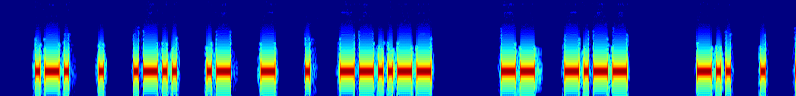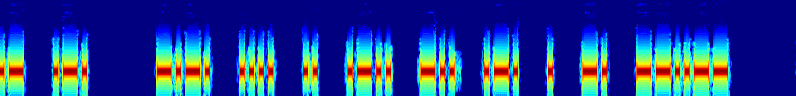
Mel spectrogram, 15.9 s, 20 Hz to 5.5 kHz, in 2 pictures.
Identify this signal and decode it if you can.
Morse code, heard as a keyed tone, about 25 wpm, spaced as for 18 wpm, 700 Hz. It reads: RELATE, MY DEAR CHILDREN,
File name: Pinocchio / Pinocchio ch4 12 25 ik1hge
